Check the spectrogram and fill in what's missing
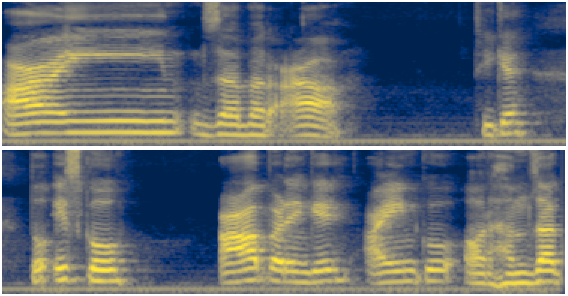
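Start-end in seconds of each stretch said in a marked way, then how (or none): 0.0-2.2 عین زبر آ said very slowly with a throaty ain; slow, deliberate عین آ; clear ain. Shown as a demonstration. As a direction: stretch out the ain sound. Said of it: "عین کو حمزہ نہیں پڑھیں گے".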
